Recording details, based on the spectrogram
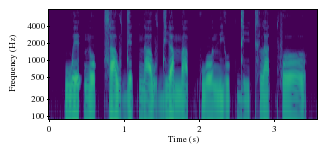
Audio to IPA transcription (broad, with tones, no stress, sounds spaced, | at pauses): w e˥˩ ʔ n o˦˥ k̚ s a˥˩ w d e˥˩ k̚ n a˩˦ w d i˥˩ a̯ m a˨˩ p̚ k w o˧ n j u˦˥ k̚ d iː˨˩ kʰ l a˦˥ t̚ f ɤː˥˩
